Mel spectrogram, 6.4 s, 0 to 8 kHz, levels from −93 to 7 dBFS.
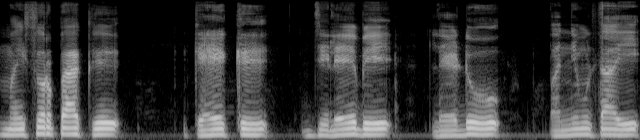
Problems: none marked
